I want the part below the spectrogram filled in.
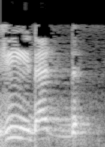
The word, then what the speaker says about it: أجيبت: نقول أجيبت التاء لا تنطق التاء لا تنطق هنا شكرا.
